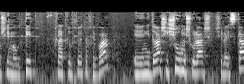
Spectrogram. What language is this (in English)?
Hebrew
